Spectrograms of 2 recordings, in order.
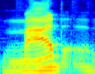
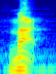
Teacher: So like here, because it's a 받침 down here, it turns into a T. So instead of saying mad, like a D sound, it turns into mat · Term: a T kind of sound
